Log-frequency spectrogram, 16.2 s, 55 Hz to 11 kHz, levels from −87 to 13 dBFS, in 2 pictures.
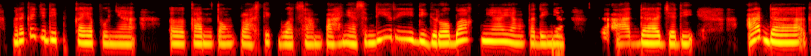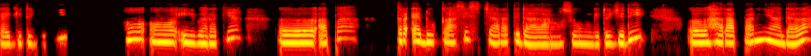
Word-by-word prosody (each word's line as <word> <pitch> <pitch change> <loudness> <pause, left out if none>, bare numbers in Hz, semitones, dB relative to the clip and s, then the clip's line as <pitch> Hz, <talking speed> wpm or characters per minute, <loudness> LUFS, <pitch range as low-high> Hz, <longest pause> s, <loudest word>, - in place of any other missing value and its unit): mereka 235 - 0
jadi 260 -4 +2 0.2
kayak 195 -1 +3
punya, 180 -1 -2 0.4
eee, 185 -1 +2
kantong 180 -1 -2
plastik 180 +3 -5
buat 175 -1 -1
sampahnya 180 +2 -2
sendiri 270 - -1
di - - +5
gerobaknya 225 +4 +3
yang 195 -3 0
tadinya 180 0 -1 0.4
enggak - - -6
ada 185 +2 +1 0.2
jadi 180 0 0 0.6
ada 235 -7 +6 0.3
kayak 180 -1 -2
gitu. 190 - -4
Jadi 275 +12 -10 0.6
heeh, 230 -5 +2 0.3
ibaratnya, 190 +10 -1 0.4
eee, 200 0 +5
apa, 290 +6 -4 0.4
teredukasi 215 0 +1
secara 205 -5 -3
tidak 190 -6 +1
langsung 180 +2 -3
gitu. 175 +1 -2
Jadi, 225 +9 +3 0.6
eee, 200 0 +5
harapannya 215 +3 +2
adalah, 195 +9 +1
200 Hz, 125 wpm, -23 LUFS, 180-230 Hz, 0.6 s, ada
